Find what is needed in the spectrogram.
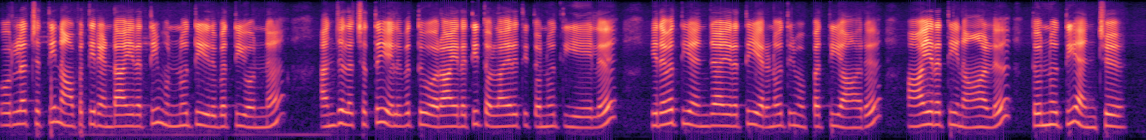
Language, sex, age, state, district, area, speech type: Tamil, female, 30-45, Tamil Nadu, Erode, rural, spontaneous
